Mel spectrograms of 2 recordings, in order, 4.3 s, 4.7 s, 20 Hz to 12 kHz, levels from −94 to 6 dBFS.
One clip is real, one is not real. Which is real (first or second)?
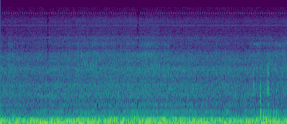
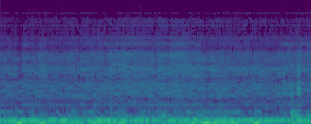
first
